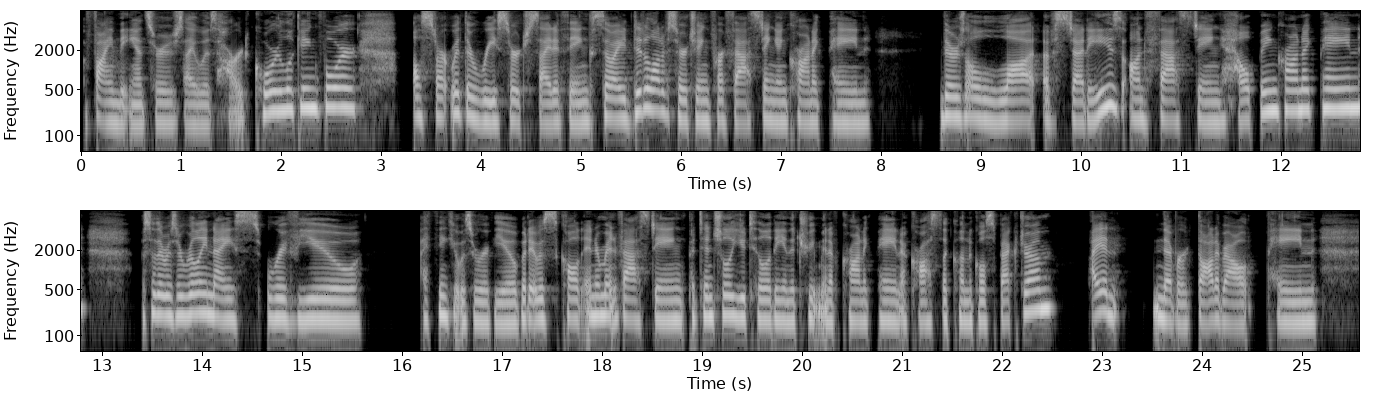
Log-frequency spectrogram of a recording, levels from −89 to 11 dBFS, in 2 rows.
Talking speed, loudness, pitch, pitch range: 175 wpm, -17 LUFS, 175 Hz, 165-205 Hz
